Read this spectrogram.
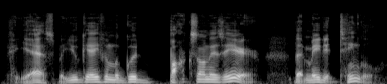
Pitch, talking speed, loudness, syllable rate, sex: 105 Hz, 230 wpm, -20 LUFS, 5.4 syllables/s, male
